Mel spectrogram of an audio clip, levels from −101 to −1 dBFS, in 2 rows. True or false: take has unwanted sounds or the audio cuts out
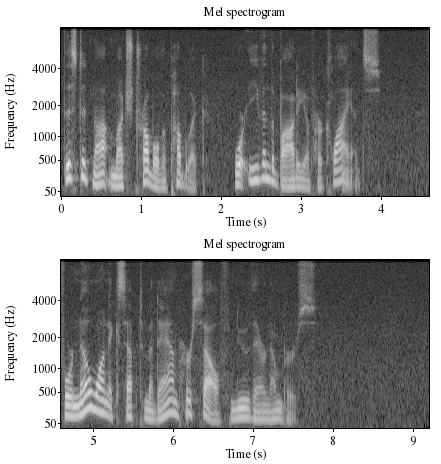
false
